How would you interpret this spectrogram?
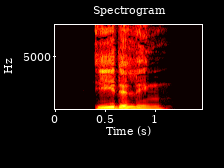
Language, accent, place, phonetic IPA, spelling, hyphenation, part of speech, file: German, Germany, Berlin, [ˈeːdəlɪŋ], Edeling, Ede‧ling, noun, De-Edeling.ogg
- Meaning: nobleman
